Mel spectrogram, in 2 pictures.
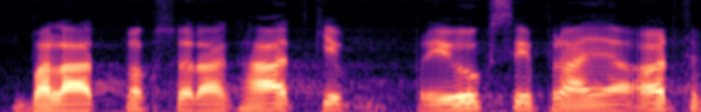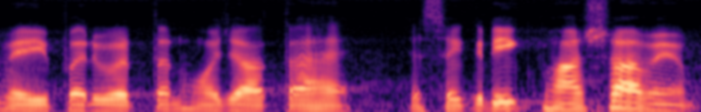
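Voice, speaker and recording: A man reading a linguistics lesson aloud in a measured way, slowing down to spell out example words. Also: medium pitch, fairly bright tone, smooth, big-room sound. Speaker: teacher.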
